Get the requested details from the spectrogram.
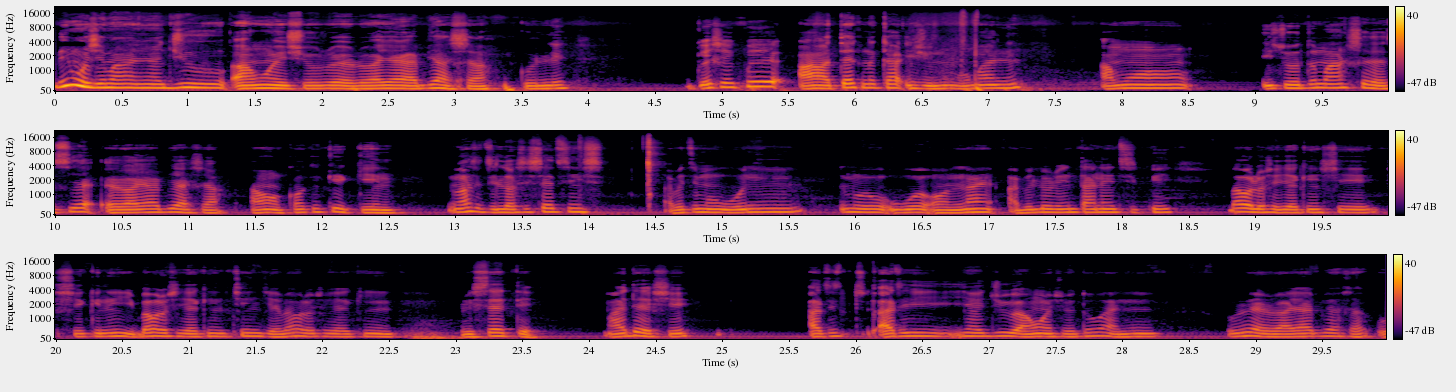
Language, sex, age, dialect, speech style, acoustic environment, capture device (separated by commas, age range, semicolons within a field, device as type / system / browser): Yoruba, male, 18-24, Nigeria - Ibadan, focused, silence, mobile / Linux / Chrome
